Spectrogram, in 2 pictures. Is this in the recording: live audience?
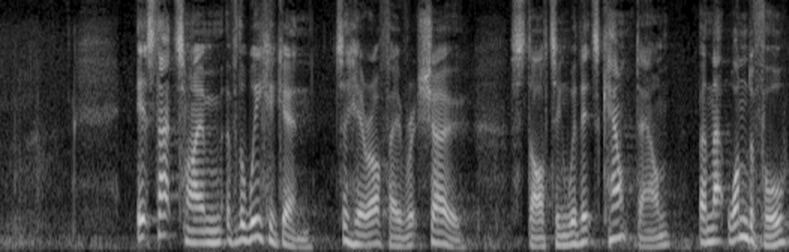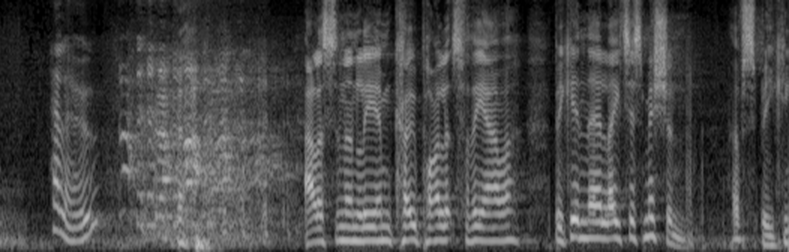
yes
